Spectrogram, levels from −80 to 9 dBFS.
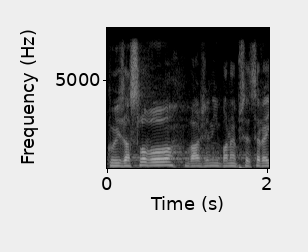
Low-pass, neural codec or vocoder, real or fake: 7.2 kHz; none; real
